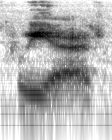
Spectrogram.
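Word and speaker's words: quer: you know it it it is derived from the german term also pronounced queer or and that is spelled q u e r not the q u double e r um and this term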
